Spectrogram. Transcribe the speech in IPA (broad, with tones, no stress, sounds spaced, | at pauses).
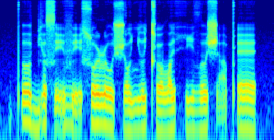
pʼ ɤ˦˨ bʲ ɤ˦ s ḛ˦ v ḛ˦ ɬ o˦ ɭ o˨ ʃ ɔ˨ ʎ ɤ˦ cʰ ɵ˨ lˠ i˦ h i˨ ð ɤ˦ ʃ a̰˦ pʼ ɛ˦˨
